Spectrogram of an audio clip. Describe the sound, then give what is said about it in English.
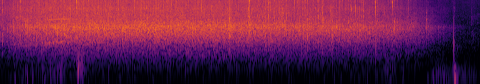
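An audience applauds steadily for about eight seconds at an event where Slavoj and Yanis share a stage for the first time, a dense wash of clapping that holds level before gradually thinning out, ending with a few scattered final claps. “So a big applause again.”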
